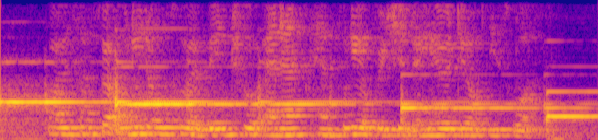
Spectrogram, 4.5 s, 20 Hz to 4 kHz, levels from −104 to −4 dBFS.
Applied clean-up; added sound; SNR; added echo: none; Piano; -5 dB; reverberation time 0.7 s.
